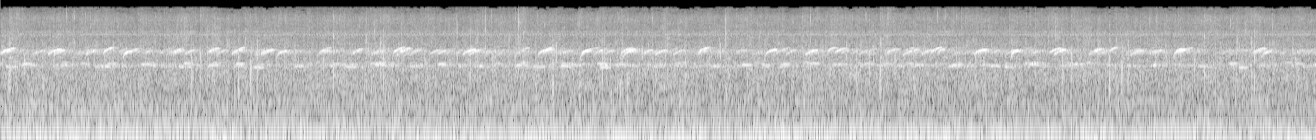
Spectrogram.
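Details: Coqui frogs in tropical rain on Hawaii's Big Island keep up an unbroken chorus of rapid, high, rising chirps, many callers overlapping, beneath which rain falls steadily with soft patters and drips.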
